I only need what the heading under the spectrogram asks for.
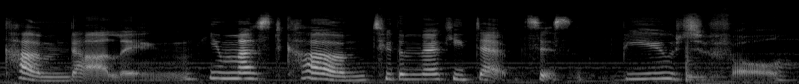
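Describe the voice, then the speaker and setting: A woman voicing a sly, seductive female lake creature who speaks slowly in a hushed, coaxing way. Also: medium pitch, huge pitch swings, vocal fry, soft background music, heavily acted.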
